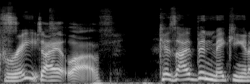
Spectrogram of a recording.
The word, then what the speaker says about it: Dyatlov: And did you look up the pronunciation? Yes. It's great. Dyatlov. Because I've been making it up, the Me too. pronunciation in my head every time I look at it. Until today, it was the Dyatlov Pass in my mind.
